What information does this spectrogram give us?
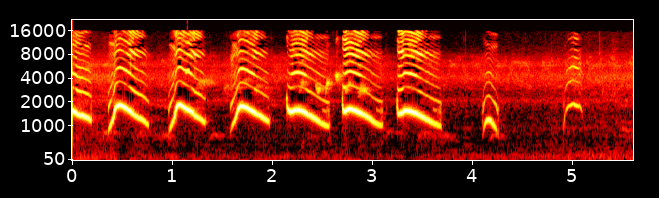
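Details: Forest-voice song of a caged Black-throated laughingthrush, played to excite other kept birds into singing: a string of six clear, loud whistles, each rising then dropping, followed by two shorter, softer notes after a pause.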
